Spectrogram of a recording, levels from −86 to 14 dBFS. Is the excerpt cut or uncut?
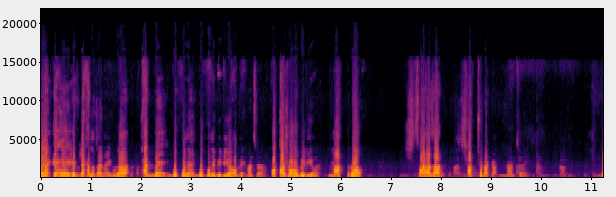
uncut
